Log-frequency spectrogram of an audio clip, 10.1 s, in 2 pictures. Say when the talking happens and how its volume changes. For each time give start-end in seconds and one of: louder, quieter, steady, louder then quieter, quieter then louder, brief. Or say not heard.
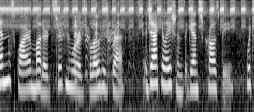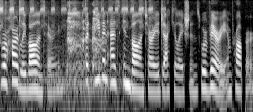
0.0-10.1 steady.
